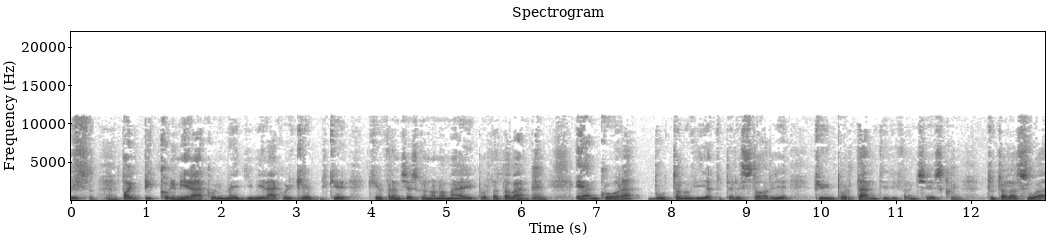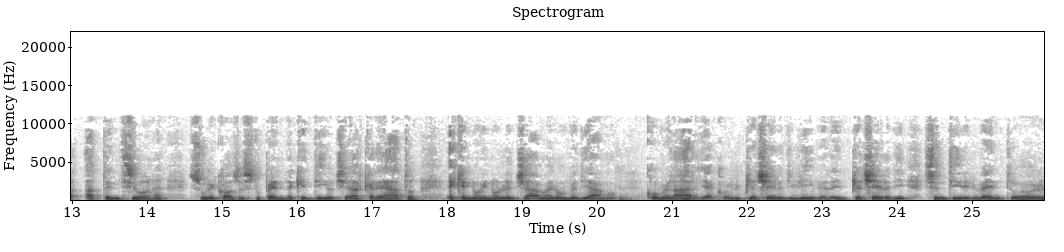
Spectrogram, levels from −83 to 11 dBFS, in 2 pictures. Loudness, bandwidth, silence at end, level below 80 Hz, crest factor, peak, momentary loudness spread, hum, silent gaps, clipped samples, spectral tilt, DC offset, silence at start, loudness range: -17 LUFS; 11.5 kHz; 0 s; -56 dBFS; 16 dB; -2 dBFS; 9 LU; none; none; under 0.1%; -5.5 dB/octave; under 0.1%; 0 s; 2 LU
